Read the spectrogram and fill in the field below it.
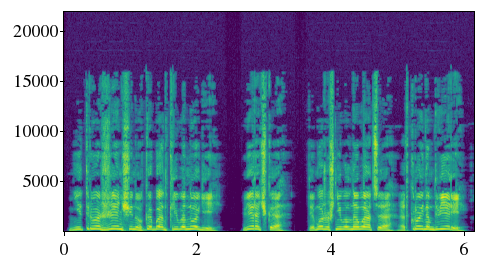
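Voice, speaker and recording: A shrill, piping male thug, sly and spiteful, voiced with lively swoops far above a normal man's pitch. The tone is dark and husky despite the height. A man puts him on while narrating a storybook. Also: moderate pace, no room sound, dull audio, full character voice. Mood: wheedling. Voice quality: squeaky, piping.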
